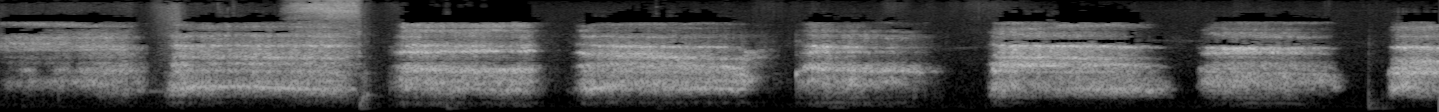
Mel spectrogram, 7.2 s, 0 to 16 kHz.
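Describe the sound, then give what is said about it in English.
Heavy, forceful breathing in and out during a deliverance prayer session: loud, rough breaths follow one another in a steady run with short gaps between them, with no talk over them. “Just breathe in and out 5 times heavily.”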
